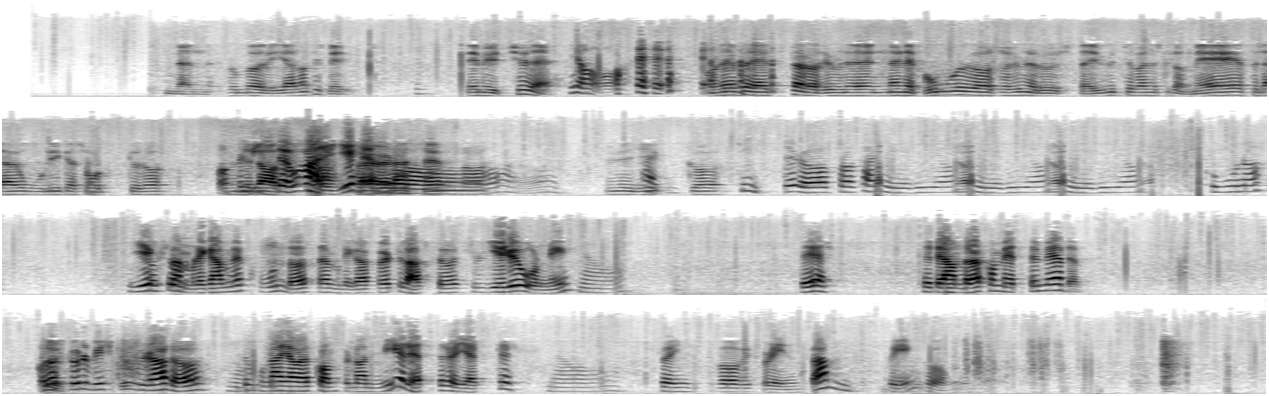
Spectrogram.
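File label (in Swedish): Österfärnebo Gästrikland, Svenska sagor, dialekter; Folkminnen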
